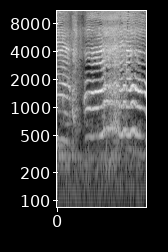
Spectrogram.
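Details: Loud, tonal, steady and strong newborn cry with a brief catch of breath while being bathed in hospital after normal delivery; ordinary newborn crying.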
